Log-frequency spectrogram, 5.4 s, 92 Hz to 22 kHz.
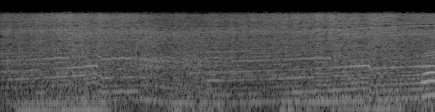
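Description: A pack of Formula 1 race cars in the F1 2021 racing game, several engines whining and shifting pitch together as they accelerate, steady and moderately loud with no talking.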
